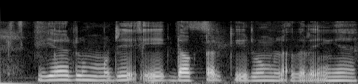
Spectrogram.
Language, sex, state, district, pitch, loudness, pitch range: Hindi, female, Bihar, West Champaran, 185 Hz, -18 LUFS, 175-195 Hz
